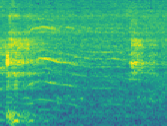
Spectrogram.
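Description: A man's voice making a cat-like meow into a stage microphone: a thin, high call that wavers and falls away within about a second.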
